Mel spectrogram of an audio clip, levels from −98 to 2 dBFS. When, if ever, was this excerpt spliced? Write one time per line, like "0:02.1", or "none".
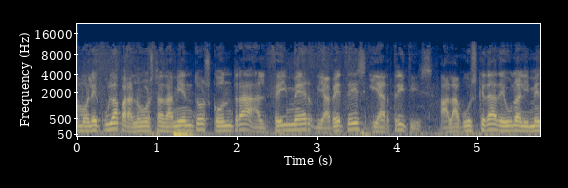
0:04.5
